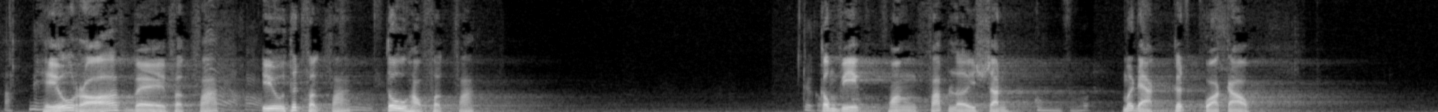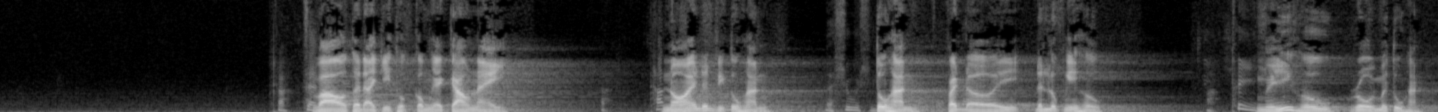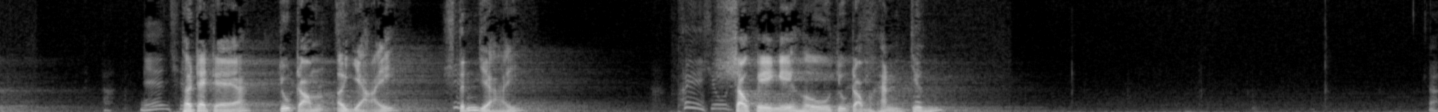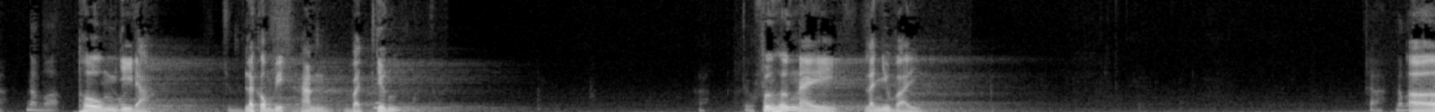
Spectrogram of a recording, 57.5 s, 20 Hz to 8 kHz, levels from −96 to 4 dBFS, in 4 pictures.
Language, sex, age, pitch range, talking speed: Vietnamese, male, 30-49, 75-120 Hz, 90 wpm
